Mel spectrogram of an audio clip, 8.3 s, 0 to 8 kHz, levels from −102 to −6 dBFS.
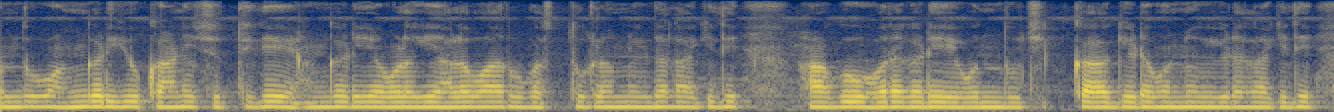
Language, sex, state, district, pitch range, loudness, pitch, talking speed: Kannada, male, Karnataka, Bellary, 135-140 Hz, -18 LUFS, 140 Hz, 110 wpm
